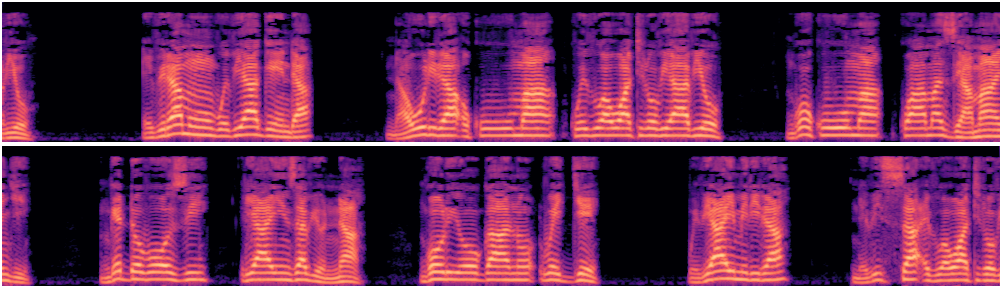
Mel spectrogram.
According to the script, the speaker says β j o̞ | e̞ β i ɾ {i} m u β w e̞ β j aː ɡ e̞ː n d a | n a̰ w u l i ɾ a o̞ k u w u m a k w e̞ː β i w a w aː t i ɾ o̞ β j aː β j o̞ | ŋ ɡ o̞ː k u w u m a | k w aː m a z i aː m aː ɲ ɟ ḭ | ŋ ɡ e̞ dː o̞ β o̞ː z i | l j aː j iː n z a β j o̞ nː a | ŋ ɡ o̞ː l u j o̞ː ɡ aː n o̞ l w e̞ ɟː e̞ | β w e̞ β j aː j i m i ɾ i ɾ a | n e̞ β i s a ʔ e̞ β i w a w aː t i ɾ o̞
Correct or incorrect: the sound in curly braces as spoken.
incorrect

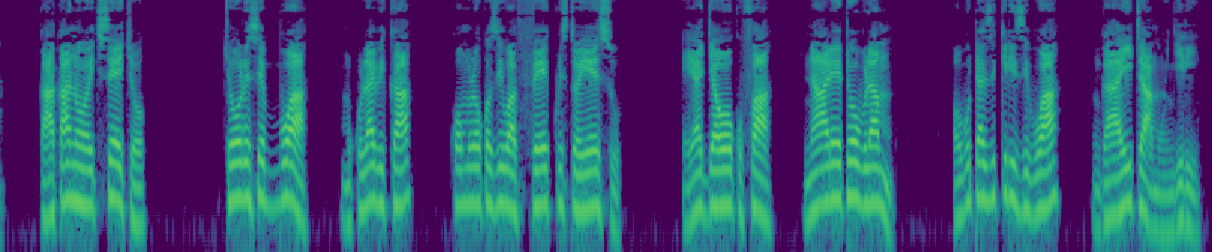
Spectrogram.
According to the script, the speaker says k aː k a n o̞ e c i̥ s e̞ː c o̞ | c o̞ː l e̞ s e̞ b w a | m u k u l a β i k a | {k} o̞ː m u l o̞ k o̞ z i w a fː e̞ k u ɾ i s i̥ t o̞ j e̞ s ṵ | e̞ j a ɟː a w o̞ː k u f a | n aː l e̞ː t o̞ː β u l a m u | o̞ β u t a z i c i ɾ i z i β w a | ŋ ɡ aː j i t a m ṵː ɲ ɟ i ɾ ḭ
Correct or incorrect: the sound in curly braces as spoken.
correct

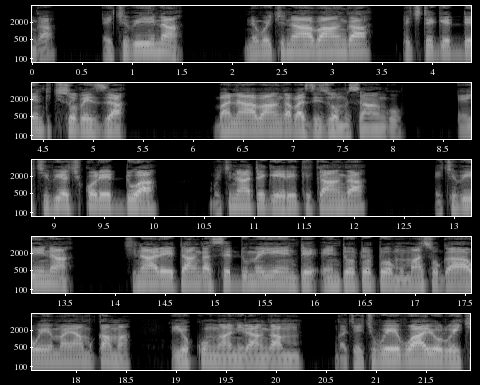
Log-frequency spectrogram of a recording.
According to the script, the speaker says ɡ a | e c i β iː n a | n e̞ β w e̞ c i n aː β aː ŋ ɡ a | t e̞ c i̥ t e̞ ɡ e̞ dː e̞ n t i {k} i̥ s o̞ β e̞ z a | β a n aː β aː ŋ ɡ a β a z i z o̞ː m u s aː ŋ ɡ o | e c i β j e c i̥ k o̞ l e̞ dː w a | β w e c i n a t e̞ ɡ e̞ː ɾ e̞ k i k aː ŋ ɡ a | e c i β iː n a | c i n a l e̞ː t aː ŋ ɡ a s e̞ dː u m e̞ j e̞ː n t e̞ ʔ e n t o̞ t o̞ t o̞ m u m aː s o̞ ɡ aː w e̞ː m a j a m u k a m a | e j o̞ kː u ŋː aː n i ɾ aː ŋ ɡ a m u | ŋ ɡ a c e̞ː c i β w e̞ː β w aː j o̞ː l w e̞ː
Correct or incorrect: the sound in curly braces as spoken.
incorrect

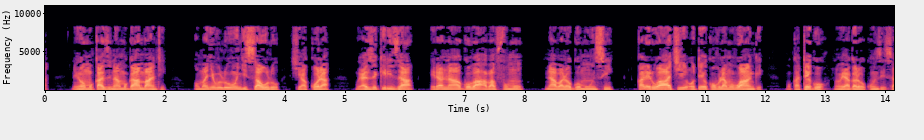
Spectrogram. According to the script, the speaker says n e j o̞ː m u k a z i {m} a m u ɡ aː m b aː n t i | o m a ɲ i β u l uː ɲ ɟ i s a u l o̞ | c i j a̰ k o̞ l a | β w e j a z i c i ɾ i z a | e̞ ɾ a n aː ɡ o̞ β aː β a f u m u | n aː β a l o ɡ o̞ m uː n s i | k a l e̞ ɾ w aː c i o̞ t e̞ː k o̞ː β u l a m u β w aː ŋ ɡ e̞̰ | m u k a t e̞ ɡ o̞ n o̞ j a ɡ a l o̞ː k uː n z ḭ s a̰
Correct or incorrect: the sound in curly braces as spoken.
incorrect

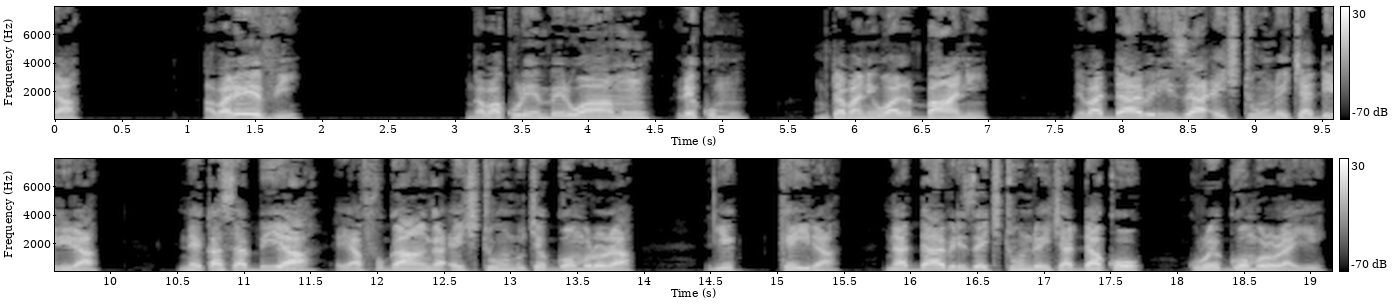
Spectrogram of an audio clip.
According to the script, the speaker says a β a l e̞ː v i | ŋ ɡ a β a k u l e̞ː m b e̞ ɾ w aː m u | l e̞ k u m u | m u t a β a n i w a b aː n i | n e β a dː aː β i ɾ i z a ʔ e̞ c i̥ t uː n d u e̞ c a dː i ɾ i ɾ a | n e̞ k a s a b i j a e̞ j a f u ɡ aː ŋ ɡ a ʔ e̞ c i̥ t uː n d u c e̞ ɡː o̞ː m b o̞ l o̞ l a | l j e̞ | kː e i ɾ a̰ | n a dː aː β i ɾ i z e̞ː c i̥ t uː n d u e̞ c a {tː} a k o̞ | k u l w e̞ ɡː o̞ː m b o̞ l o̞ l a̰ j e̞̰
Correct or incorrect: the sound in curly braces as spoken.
incorrect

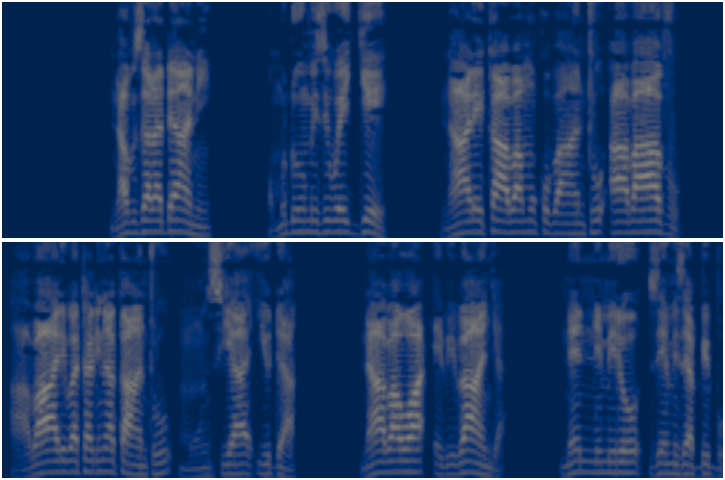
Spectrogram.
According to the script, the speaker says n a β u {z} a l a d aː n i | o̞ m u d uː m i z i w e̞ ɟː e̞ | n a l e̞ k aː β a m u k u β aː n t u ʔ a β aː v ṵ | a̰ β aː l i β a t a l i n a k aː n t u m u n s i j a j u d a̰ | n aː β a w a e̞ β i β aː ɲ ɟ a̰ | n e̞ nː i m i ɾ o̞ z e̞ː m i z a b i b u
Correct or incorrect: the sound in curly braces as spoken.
correct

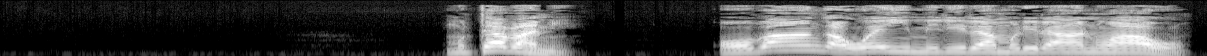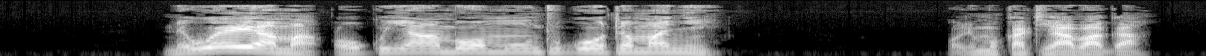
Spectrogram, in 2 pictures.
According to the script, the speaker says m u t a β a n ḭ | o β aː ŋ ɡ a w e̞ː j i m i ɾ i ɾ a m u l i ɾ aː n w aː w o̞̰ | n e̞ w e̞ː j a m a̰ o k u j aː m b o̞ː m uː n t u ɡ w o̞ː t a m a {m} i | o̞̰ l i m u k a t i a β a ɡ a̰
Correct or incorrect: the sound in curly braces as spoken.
incorrect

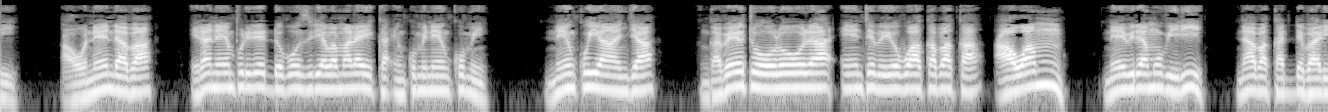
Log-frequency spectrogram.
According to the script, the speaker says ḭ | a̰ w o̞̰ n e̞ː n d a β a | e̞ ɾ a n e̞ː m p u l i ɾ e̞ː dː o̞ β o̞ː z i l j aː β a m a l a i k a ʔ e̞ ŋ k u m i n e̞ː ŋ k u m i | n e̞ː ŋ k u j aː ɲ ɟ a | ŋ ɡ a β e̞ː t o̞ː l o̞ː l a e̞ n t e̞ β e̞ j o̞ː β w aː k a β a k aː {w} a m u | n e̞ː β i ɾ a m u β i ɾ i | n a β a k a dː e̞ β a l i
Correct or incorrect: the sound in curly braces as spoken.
correct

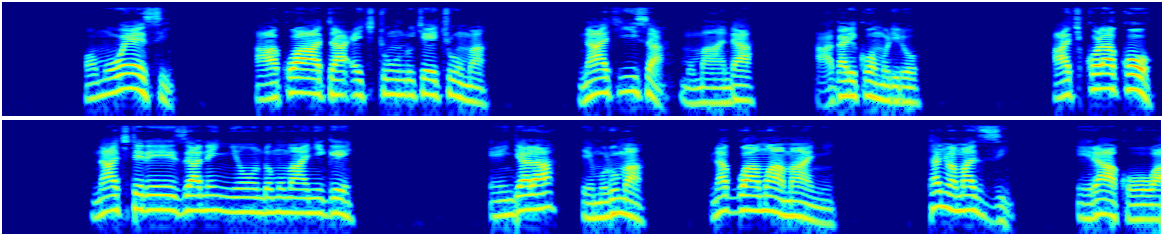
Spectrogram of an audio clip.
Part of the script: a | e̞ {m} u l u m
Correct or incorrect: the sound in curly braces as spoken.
correct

